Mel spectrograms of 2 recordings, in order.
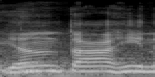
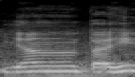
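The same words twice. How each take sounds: First: The middle vowel is drawn out long. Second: The middle vowel is said short and quick. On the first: The speaker calls it wrong. "यंताही नहीं" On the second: The speaker calls it right. "जल्दी"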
